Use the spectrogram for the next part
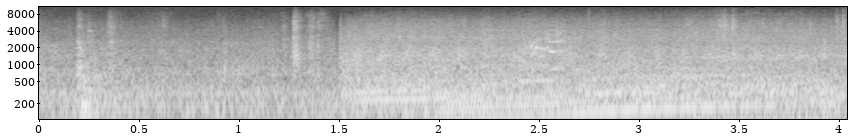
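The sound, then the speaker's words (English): A heavy armored truck engine kicks in after a moment of background noise, then rumbles and revs steadily and loudly as the truck rolls away along a road, with no voices. “The pickup truck pulls to the side as the armored truck rolls away.”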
